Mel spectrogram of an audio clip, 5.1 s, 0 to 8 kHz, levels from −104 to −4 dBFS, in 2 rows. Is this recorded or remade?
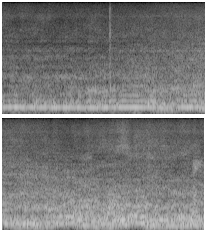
remade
